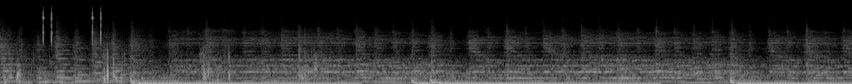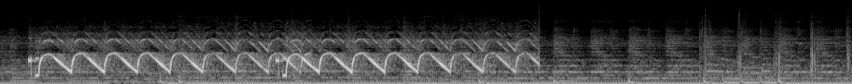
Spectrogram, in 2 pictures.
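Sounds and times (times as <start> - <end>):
background music: 0.0 - 17.0
emergency siren yelping: 8.8 - 13.9.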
